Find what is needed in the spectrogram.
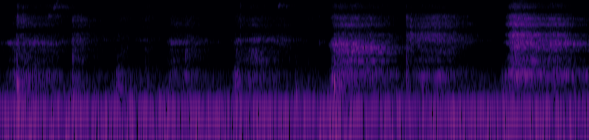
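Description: A person breathing hard from exertion, with several short, sharp exhales and one longer breath about two and a half seconds in, over a steady low hum.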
